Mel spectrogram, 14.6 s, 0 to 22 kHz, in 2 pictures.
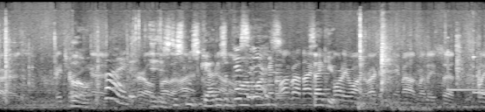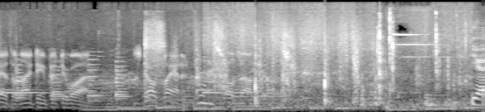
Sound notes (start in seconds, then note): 6.8 doorbell rings; 11.4 soft music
